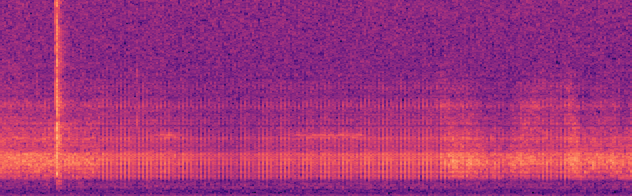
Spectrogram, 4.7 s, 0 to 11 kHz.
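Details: Electrohome Serenader 9A62-S tube radio during oscillator and antenna alignment, on outdoor antenna: steady high warbling croak pulsing about three times a second; interference squeal from the receiver, source unknown.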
